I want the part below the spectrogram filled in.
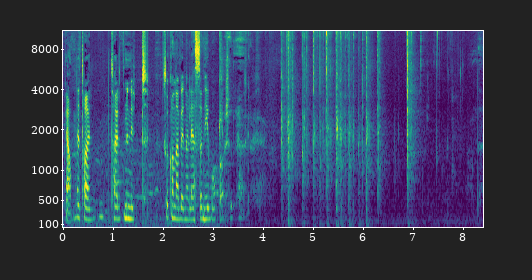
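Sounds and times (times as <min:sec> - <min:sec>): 
speech: 0:00.0 - 0:04.0
typing on a computer keyboard while ordering e-books online: 0:04.4 - 0:07.3.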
